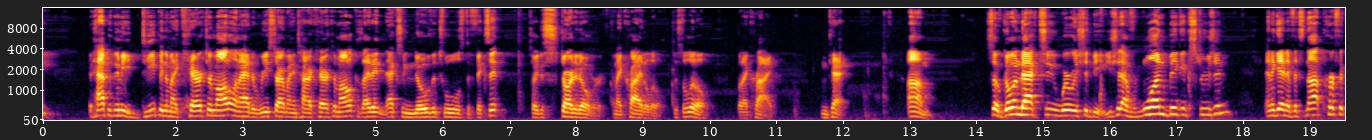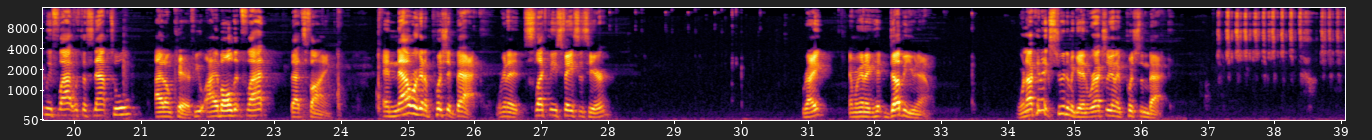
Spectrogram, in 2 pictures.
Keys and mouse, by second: 33.4 w.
